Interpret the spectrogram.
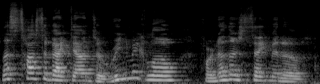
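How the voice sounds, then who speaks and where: A man's voice: high-pitched, big pitch swings, fairly quick, very noisy. A man playing a chirpy small-town TV news anchor in a mock newscast. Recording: echoey studio, loud music.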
